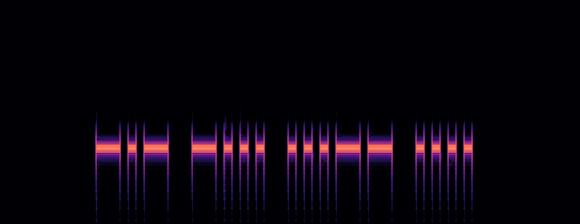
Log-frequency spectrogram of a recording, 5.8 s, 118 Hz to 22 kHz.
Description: Morse code, heard as a keyed tone, about 16 wpm, 700 Hz. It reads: KB3H
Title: USA Call Signs - 4 Characters - Repeated 3x - 15wpm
